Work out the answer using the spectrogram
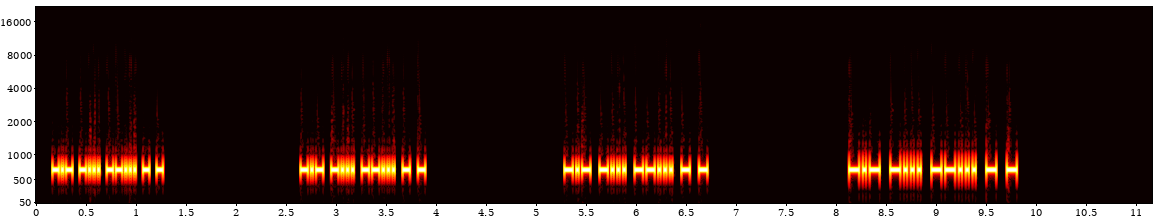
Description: Morse code, heard as a keyed tone, about 45 wpm, 700 Hz. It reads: KB7TT KB7TT KB7TT KB7TT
